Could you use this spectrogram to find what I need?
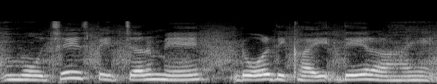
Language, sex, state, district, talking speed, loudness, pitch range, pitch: Hindi, female, Madhya Pradesh, Dhar, 125 wpm, -12 LUFS, 200-225 Hz, 215 Hz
